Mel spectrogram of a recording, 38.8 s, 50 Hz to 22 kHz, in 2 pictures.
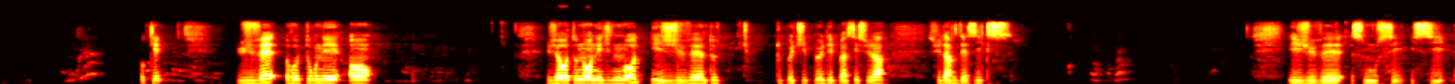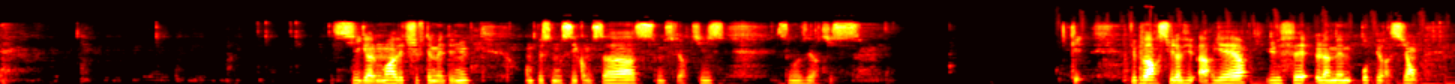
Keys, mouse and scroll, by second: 2.8 z, 3.4 Tab, 6.6 right click, 6.9 b, 9.8-12.9 drag, 13.1 z, 13.5 Tab, 14.3-14.9 scroll down 2, 14.9 scroll up 3, 15.6-16.2 scroll down 3, 16.2-17.0 scroll up 6, 17.0 Tab, 17.8 right click, 18.7 ctrl+KP_Add, 19.1 ctrl+KP_Add, 20.4-21.9 middle drag, 21.9-22.6 scroll up 1, 22.8 shift+right click, 23.3 shift+right click, 24.9 shift+right click, 25.8-27.0 middle drag, 27.0 w, 28.9 w, 29.7 Tab, 30.0 scroll down 3, 30.2-31.2 middle drag, 31.2 KP_1, 32.1 scroll down 2, 32.6 scroll up 3, 34.1 KP_3, 35.0-35.7 middle drag, 35.7 scroll up 2, 36.1-36.6 middle drag, 36.6 scroll down 3, 36.9 scroll up 1, 37.2-37.9 middle drag, 37.9 Tab, 38.5 right click.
